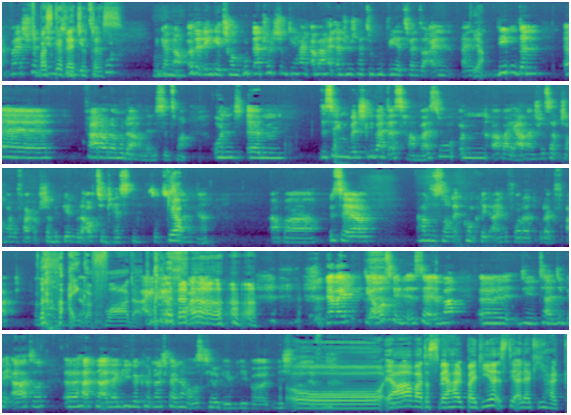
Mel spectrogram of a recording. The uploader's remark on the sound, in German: die Tonqualität ist nicht optimal und in Minute 48 wird es laut.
